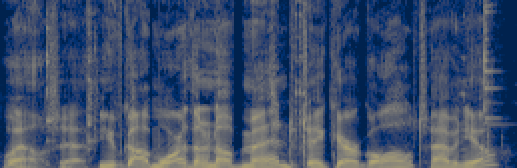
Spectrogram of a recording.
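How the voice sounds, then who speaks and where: A man's voice: fairly high pitch, sing-song, moderate pace, fairly bright tone, a little hiss or hum. A man playing an easygoing, polite cowboy drifter in a comedy audio drama, with a drawling aw-shucks manner.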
